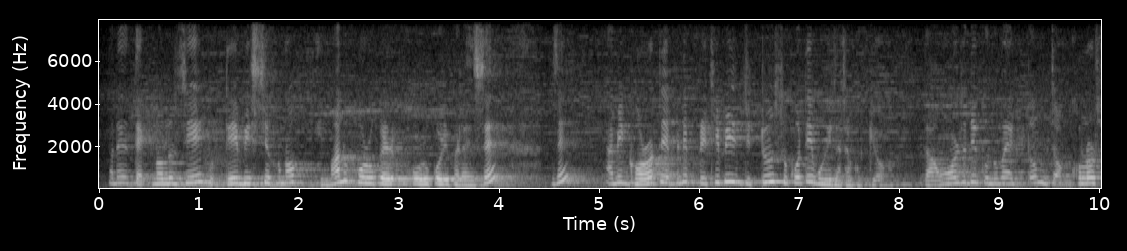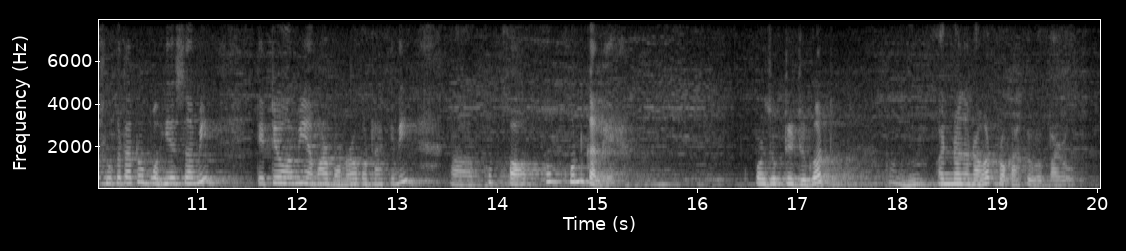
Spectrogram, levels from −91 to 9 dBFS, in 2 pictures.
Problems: background sounds at intervals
